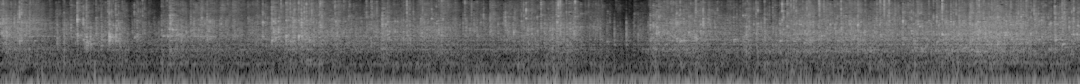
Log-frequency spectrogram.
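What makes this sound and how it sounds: A long, hollow rainstick made from a dried cactus skeleton with spotted holes and filled with loose seeds or pebbles is held in both hands and slowly tilted, turned and raised overhead so the filling trickles through. It produces a steady, bright, rain-like patter and hiss with little low end, which briefly thins out around the six-second mark before resuming slightly louder to the end.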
